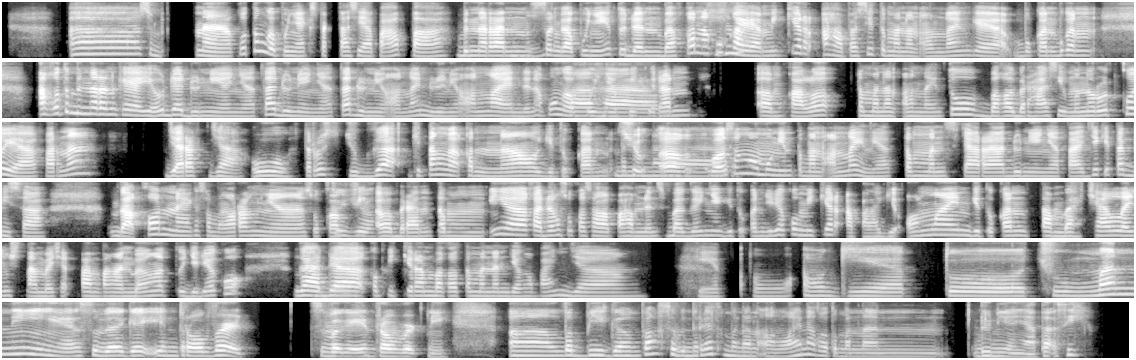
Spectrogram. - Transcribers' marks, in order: laugh; in English: "connect"; in English: "challenge"; other background noise; in English: "introvert"; in English: "introvert"
- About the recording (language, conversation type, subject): Indonesian, podcast, Menurut kamu, apa perbedaan antara teman daring dan teman di dunia nyata?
